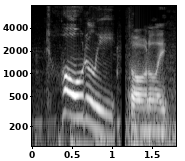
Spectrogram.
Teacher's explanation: second T pronounced as a fast d totally totally that's because the t comes between two vowels and the syllable before totally is stressed · in American English we often pronounce it totally with the second T pronounced as a fast d totally totally that's because the t comes between two vowels and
